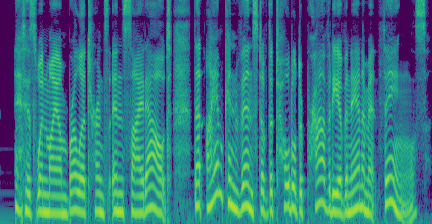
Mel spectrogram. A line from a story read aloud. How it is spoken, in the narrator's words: she said gaily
